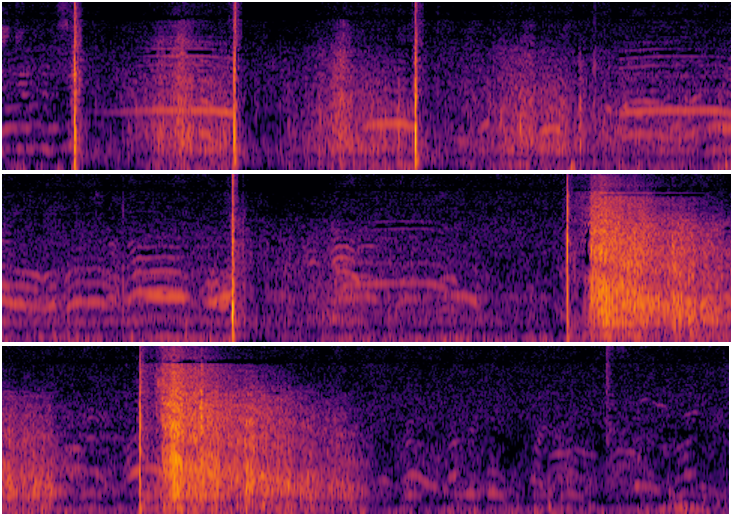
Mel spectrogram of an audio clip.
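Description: Six gunshots fired at a running wild boar, spaced irregularly over about ten seconds. The last two shots are each followed by a long rolling echo.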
